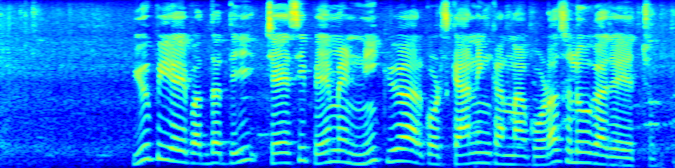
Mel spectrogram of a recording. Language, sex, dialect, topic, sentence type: Telugu, male, Southern, banking, statement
